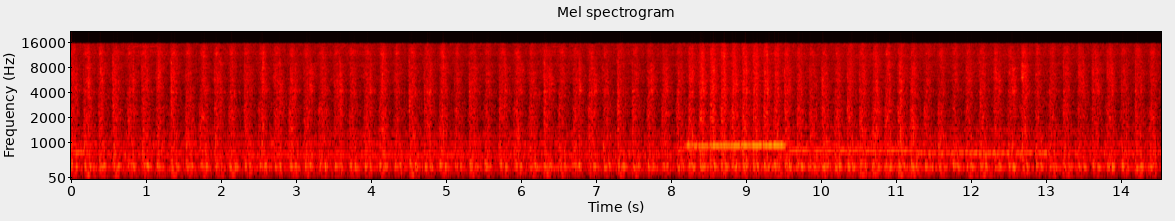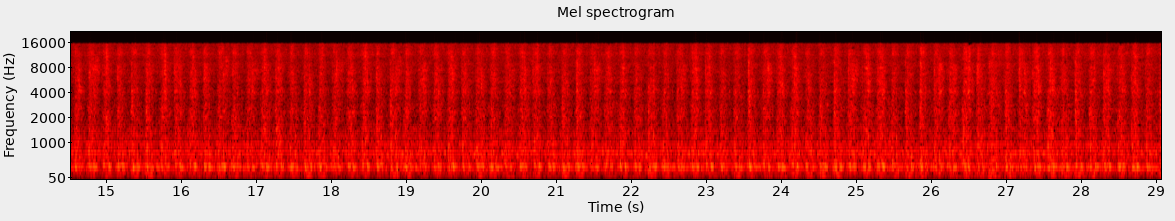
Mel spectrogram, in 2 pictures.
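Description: YOKO portable computerized embroidery machine stitching steadily at a fast even rate. A thin whine runs with it and jumps between pitches in steps; it is louder and higher from about eight to nine and a half seconds in.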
